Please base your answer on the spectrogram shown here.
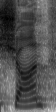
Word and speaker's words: Sean: is my name is Sean a lot of you guys a lot of people think my name is pronounced seen because they read it it it's spelled see and so they think it's seen so I just say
